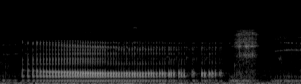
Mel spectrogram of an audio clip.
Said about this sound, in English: The male koalas bellow at each other.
